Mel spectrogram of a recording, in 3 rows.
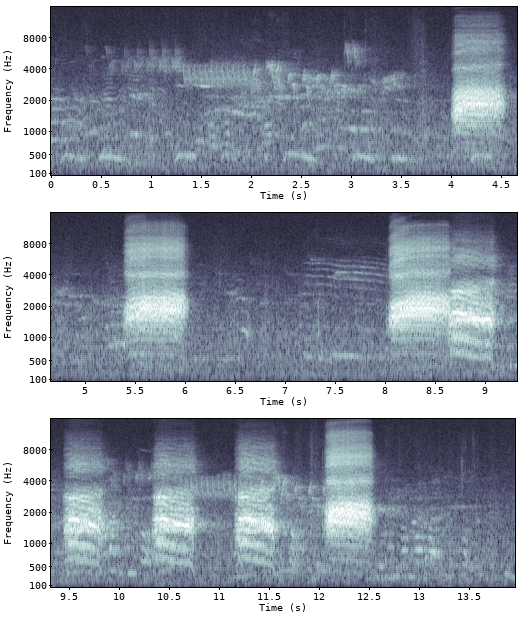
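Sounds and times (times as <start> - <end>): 
Corvus corone carrion crow cawing: 4.0 - 4.6, 5.4 - 6.1, 8.0 - 12.7.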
